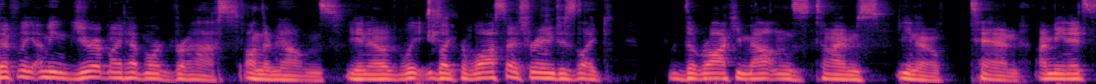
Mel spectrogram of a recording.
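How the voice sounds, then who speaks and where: At a fairly quick pace, a man speaks with a dark, mellow tone, medium pitch and ordinary pitch variation. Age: 30s. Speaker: podcast host, speed flyer, Navy veteran. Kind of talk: casual chat.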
